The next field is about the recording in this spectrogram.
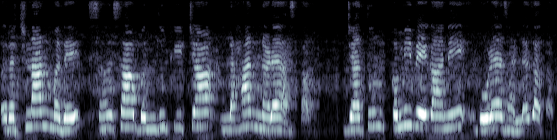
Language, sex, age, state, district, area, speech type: Marathi, female, 30-45, Maharashtra, Nanded, rural, read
